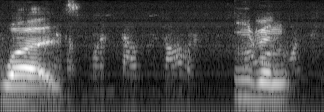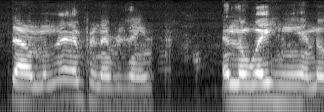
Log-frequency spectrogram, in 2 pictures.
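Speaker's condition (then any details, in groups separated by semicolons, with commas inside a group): Cerebral palsy; lifelong, wheelchair user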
